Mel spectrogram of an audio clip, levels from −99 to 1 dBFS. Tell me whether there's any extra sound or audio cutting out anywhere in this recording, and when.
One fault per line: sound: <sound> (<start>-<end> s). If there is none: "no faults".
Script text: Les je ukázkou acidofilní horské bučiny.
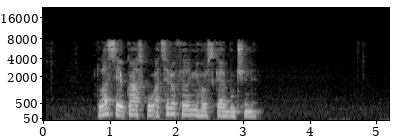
no faults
